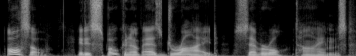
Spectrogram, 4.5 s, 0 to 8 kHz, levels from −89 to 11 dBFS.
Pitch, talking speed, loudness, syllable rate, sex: 115 Hz, 120 wpm, -19 LUFS, 3.9 syllables/s, male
